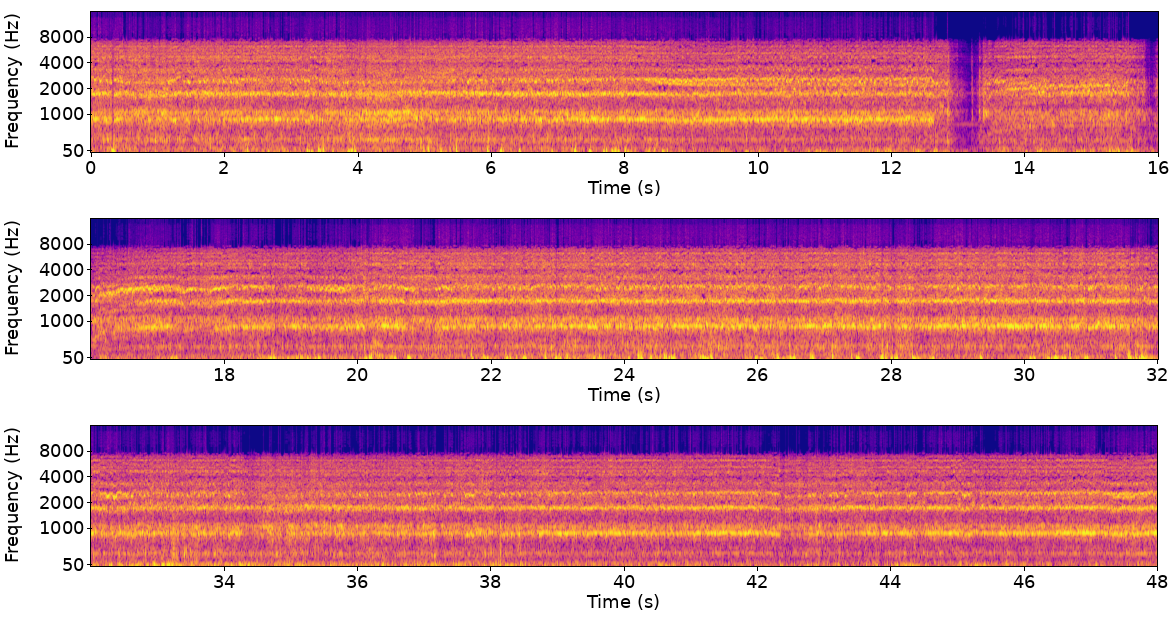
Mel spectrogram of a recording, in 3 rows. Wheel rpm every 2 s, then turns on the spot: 220, 230, 220, 230, 220, 210, 120, 180, 180, 230, 220, 230, 240, 230, 230, 230, 230, 230, 230, 240, 240, 230, 230, 230.
none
